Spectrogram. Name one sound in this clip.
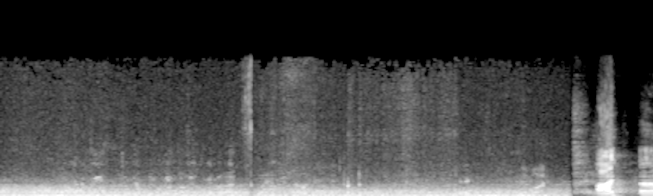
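A man speaks sternly outdoors.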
